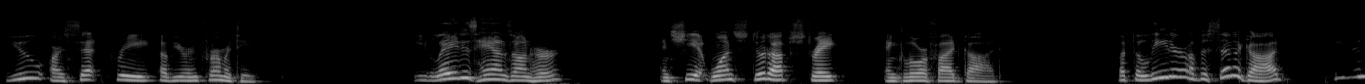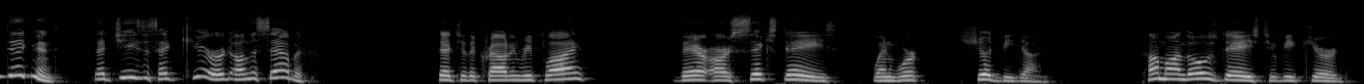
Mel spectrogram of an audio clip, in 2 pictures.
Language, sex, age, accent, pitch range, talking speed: English, male, 60-79, American, 175-235 Hz, 130 wpm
